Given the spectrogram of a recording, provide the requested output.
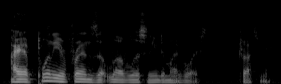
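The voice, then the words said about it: Mousy, odd-sounding voice. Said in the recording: “my voice is mousy and weird”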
